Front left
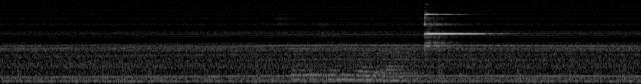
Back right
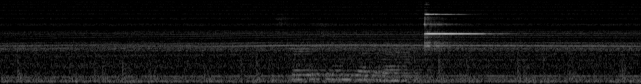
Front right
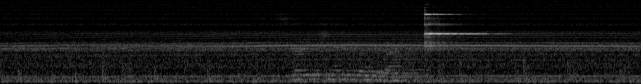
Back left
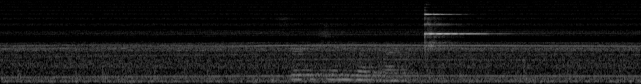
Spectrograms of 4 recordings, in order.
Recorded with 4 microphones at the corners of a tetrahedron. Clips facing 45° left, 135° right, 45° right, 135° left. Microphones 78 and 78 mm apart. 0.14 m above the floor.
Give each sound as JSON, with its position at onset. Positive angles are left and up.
{"t": 2.7, "sound": "a woman speaking", "azimuth_deg": 95, "distance_m": 9.0}
{"t": 4.2, "sound": "a bicycle bell", "azimuth_deg": 100, "distance_m": 10.0}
